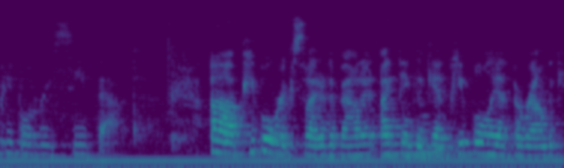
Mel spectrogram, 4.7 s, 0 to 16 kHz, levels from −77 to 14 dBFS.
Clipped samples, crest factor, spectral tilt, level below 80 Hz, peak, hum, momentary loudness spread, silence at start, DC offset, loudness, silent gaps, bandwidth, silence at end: under 0.1%; 20 dB; -5 dB/octave; -66 dBFS; -18 dBFS; none; 15 LU; 0 s; under 0.1%; -38 LUFS; none; 16 kHz; 0 s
